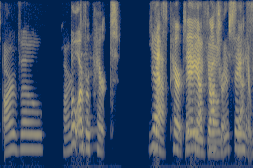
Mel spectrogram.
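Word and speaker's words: Arvo Pärt: you say his name it's arvo par oh arvo Parr yes Parr it right oh it was beautiful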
